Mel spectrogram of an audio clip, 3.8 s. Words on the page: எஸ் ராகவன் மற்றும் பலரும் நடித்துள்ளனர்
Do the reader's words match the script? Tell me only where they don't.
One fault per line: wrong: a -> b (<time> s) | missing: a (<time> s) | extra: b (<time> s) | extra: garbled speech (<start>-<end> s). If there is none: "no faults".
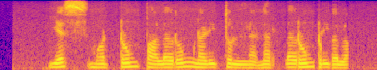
missing: ராகவன் (0.8 s)
extra: garbled speech (2.9-3.5 s)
